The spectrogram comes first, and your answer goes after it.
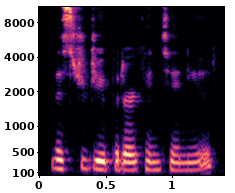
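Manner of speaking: ordinary delivery, nothing marked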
